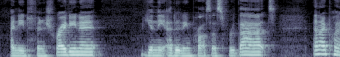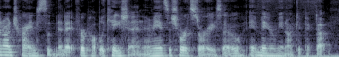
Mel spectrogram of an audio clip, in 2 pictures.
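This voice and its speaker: A woman with a very deep, low pitch and vocal fry talks at a fairly quick pace with lively intonation. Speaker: planner and craft vlogger. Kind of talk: casual vlog talk. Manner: chatty, conversational.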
